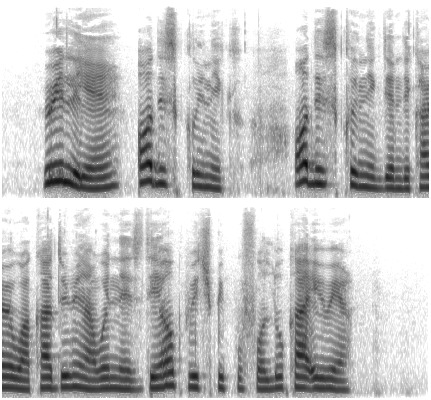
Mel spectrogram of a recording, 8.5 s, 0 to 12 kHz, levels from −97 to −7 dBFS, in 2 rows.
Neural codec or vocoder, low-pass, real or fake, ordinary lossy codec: vocoder, 44.1 kHz, 128 mel bands every 512 samples, BigVGAN v2; 10.8 kHz; fake; MP3, 64 kbps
